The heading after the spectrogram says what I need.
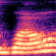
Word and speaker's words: wow: okay well done this wow here is pronounced with a w so try to pronounce it as rather than a v sound yeah where's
